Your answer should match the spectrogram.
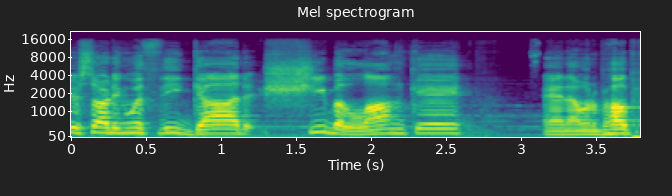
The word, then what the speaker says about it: Xbalanque: really it's really difficult it doesn't look like that's what it's what it say but if you go to his voice pack you'll hear him and pronounce his own name and it is shalan now he is a pretty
